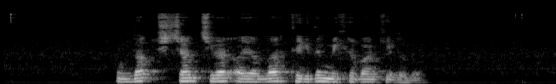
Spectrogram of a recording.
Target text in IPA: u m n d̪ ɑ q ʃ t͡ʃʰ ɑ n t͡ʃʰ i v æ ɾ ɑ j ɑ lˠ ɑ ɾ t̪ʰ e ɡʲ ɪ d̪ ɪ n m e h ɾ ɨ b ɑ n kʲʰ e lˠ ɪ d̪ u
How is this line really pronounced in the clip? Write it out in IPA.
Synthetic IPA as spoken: u n d̪ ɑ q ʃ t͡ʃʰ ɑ n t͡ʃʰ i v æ ɾ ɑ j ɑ lˠː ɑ ɾ t̪ʰ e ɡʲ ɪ d̪ ɪ n m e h ɾ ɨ b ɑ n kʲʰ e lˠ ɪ d̪ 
